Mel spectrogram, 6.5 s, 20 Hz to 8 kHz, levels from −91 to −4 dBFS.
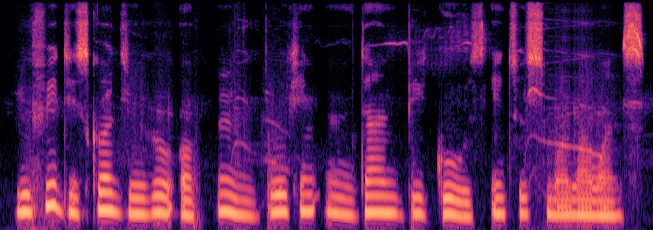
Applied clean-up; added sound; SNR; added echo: neural separator model SepFormer DNS4.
